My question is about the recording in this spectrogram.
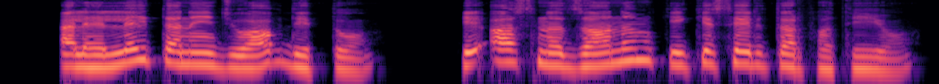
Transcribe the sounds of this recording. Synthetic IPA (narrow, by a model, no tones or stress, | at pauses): ɐleːlːeit̪ɐnẽid͡ʒɐʋaːb̚d̪ɪt̪ːo | kiʔɐsnɐ̃zaːnəmkikɪseːɾit̪ɐɾpʰat̪ʰɪjoː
